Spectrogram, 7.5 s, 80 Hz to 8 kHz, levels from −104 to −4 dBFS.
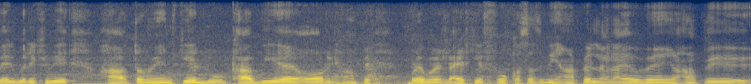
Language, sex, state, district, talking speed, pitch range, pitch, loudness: Hindi, male, Maharashtra, Mumbai Suburban, 215 wpm, 120-130 Hz, 125 Hz, -18 LUFS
